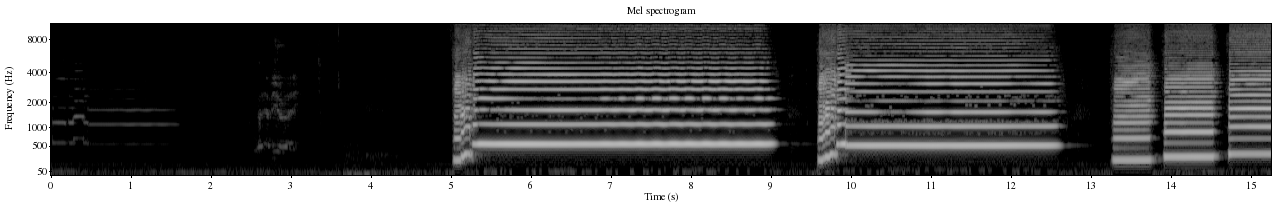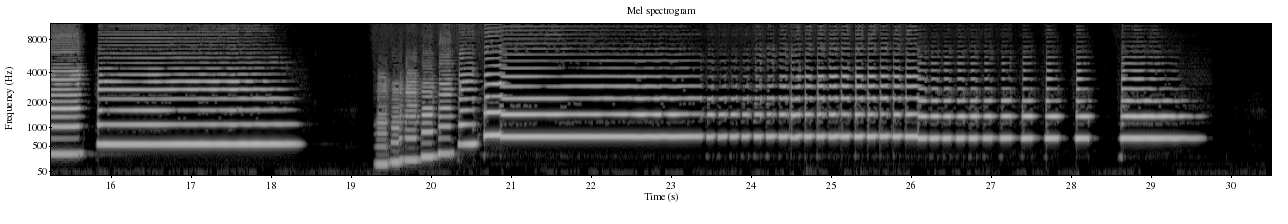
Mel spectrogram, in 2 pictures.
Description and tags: ORTF Clarinet#01
ORTF stereo microphone positioning of clarinet.
clarinet, jazz, microphone, ortf, stereo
